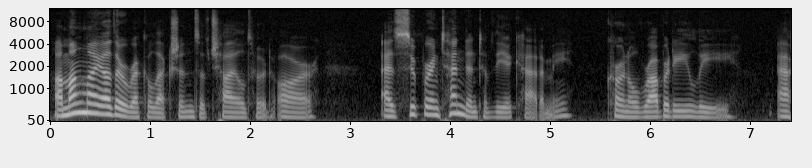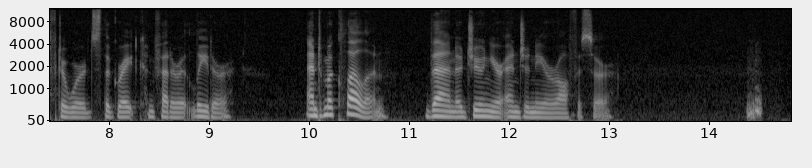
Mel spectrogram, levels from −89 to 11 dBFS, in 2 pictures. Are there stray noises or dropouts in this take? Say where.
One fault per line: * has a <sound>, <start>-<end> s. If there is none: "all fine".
* has a laugh, 14.4-14.5 s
